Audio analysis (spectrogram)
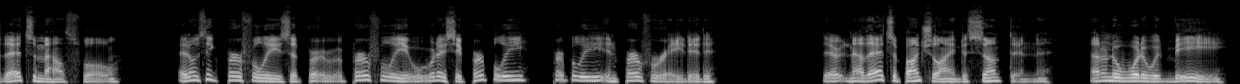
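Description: A man hosting a sleep podcast in a meandering, halting monologue that keeps drifting off topic, with a gravelly, creaky voice. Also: mid-range voice, no echo, studio quality. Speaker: podcast host.

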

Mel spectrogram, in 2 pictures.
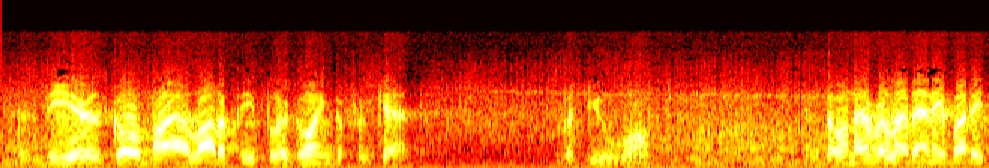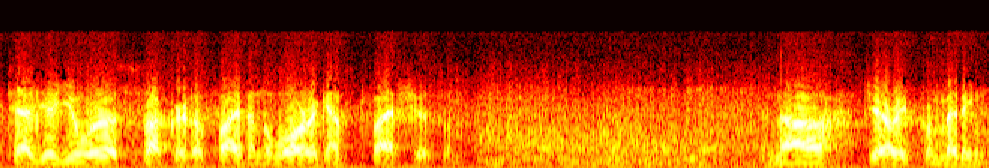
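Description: A steadfast army chaplain acted by a man speaks to soldiers in a plain, earnest, wry way. The voice is low, in 1950s radio drama style. The recording is dull and noisy. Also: natural voice. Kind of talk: 1950s radio drama acting, informal sermon. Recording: muffled, noisy vintage radio broadcast.

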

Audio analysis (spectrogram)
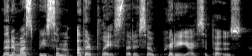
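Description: A woman reader voicing a cheerful, giddy young wife who gushes in quick, eager chatter. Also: medium pitch, lively intonation, close to an everyday voice. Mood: gushing. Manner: gushing, breathless chatter.

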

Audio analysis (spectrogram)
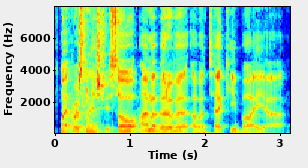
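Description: A man with an extremely low voice talks through his answers. He hesitates, fills pauses and restarts his sentences. He speaks as a guest in a podcast interview. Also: expressive, a bit bright. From Canada. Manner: hesitant, many fillers and restarts. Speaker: startup CEO guest.

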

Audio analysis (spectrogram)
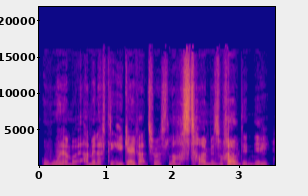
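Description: A man co-hosting a football podcast, easygoing and quick to laugh in casual chat. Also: high-pitched, lively intonation, loud music behind the voice. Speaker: podcast co-host, sports broadcaster.

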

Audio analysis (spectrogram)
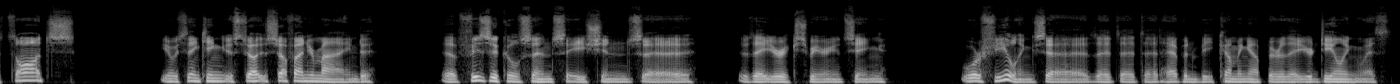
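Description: A man with a creaky, gravelly voice hosting a bedtime podcast in a lulling, meandering, halting monologue full of stammers and tangents. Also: mid-range voice, no echo, clean studio sound. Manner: soothing, lulling. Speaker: podcast host. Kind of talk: rambling bedtime monologue to lull listeners to sleep.

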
